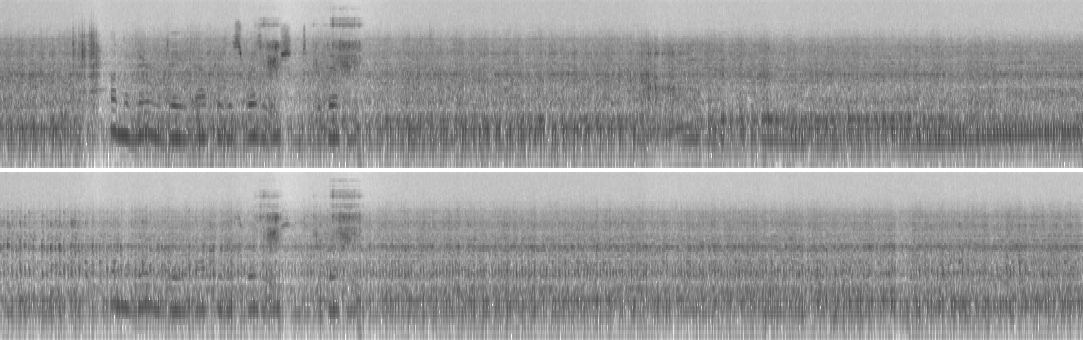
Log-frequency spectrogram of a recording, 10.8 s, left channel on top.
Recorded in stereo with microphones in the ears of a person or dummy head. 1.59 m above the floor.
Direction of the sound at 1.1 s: 70° left (ahead or behind).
